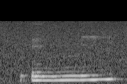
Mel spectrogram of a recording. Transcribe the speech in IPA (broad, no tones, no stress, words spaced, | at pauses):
ʔeŋnːiʎ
